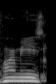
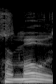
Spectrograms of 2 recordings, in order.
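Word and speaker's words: Hormuz: My favorite is when they say uh well the straight of Hormuse needs to what's it called? Hormuse. Hormuse. Hormos is actually how it's pronounced.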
